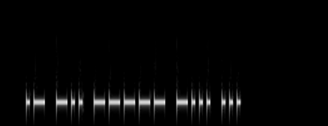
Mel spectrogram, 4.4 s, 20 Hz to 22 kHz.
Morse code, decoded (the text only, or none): AD0BS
